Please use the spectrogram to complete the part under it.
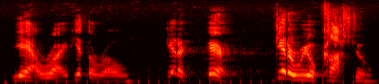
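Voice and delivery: low, soft brush-off; lightly scoffing at a cheap ghost; dismissive scoff. Retold or imitated. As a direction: wave the monster away, unimpressed. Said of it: "you just say".

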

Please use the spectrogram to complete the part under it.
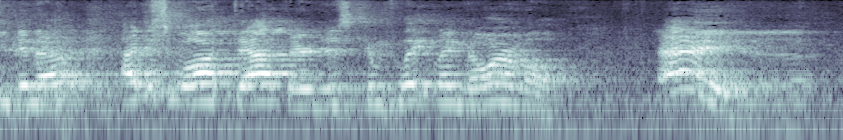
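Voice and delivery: laughing. Real, not acted. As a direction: tell it while still laughing at yourself. Laughing retelling of walking out.

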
